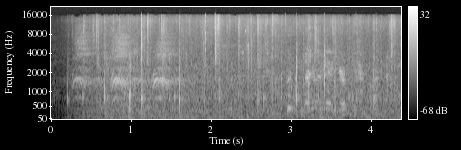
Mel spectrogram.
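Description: Horse's hooves clopping on a paved road as a horse-drawn carriage approaches, over outdoor ambience. A bird calls three short times near the start.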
